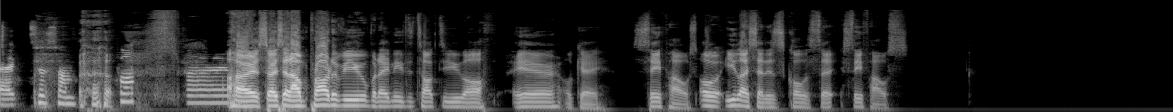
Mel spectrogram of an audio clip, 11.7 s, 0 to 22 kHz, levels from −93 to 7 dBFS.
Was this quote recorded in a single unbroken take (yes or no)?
yes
